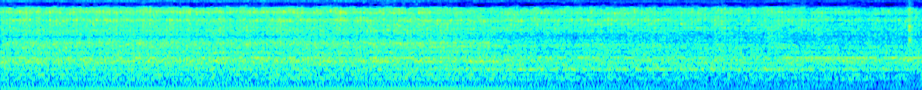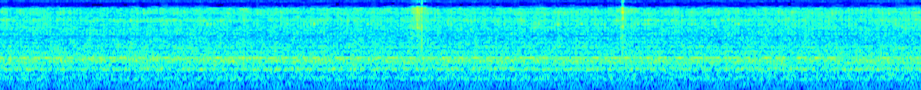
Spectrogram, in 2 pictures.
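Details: Alliance scroll compressor on outdoor AC unit found with almost no refrigerant: heavy steady drone pulsing about four times a second with a rough edge, scroll plate noise; low refrigerant charge, technician suspects liquid getting back.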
